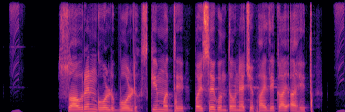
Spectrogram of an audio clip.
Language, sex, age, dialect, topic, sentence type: Marathi, male, 18-24, Standard Marathi, banking, question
